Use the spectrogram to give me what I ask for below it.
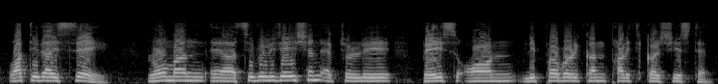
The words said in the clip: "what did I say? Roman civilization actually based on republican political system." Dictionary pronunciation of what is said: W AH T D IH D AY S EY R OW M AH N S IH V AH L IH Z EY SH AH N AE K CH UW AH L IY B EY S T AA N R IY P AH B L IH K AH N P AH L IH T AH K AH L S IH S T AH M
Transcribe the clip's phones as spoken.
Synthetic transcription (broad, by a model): W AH T D IH D AY S EY R OW M AH N S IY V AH L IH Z EY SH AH N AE K CH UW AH L IY B EY S T AA N L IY P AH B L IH K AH N P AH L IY T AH K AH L S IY S T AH M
